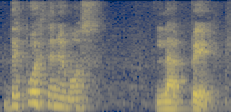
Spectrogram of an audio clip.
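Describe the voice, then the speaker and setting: A man teaching a Biblical Hebrew class with an Argentine Spanish accent, explaining patiently and sounding out letters aloud, often clearing his throat. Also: a little high, lively intonation, slow pace, echoey room. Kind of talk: university class lecture. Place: classroom with a blackboard.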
